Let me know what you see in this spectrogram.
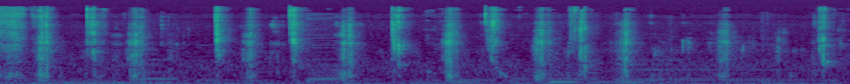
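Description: Close-up chewing of ramen noodles: a quiet, irregular run of wet mouth clicks and smacks, several a second.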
